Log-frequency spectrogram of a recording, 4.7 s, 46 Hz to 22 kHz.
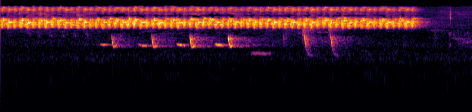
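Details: A River warbler, recorded in May 2021 near Denisovo, Pronsky District, Ryazan Oblast, Russia, gives a dry, rhythmic, insect-like buzzing for about four seconds; another bird adds short whistled downslurred notes.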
